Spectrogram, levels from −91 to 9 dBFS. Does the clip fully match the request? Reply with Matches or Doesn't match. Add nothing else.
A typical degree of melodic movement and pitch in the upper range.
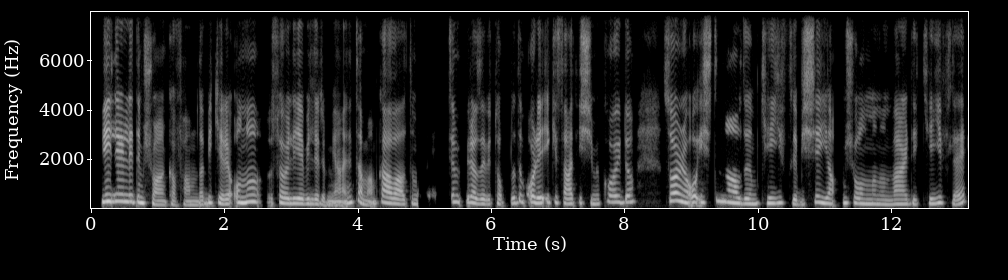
Matches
